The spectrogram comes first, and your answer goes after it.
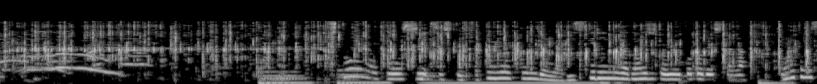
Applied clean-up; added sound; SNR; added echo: classical method Wiener filter.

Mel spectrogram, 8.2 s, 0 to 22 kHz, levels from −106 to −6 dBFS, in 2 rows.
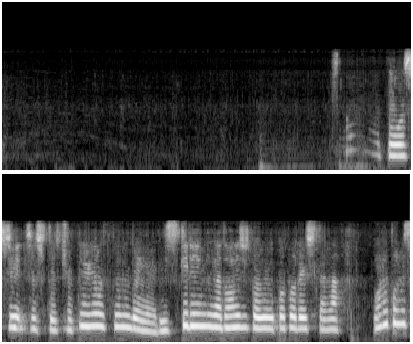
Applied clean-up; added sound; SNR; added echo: neural mask model DeepFilterNet 3.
